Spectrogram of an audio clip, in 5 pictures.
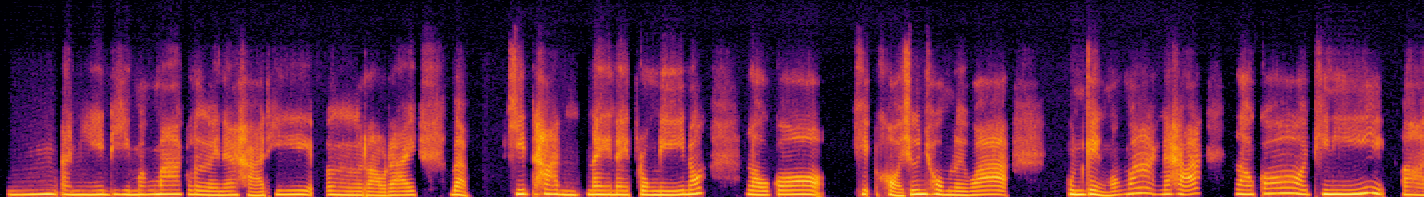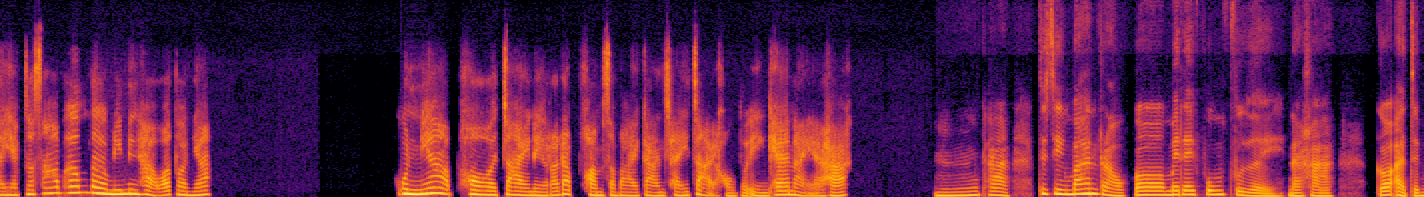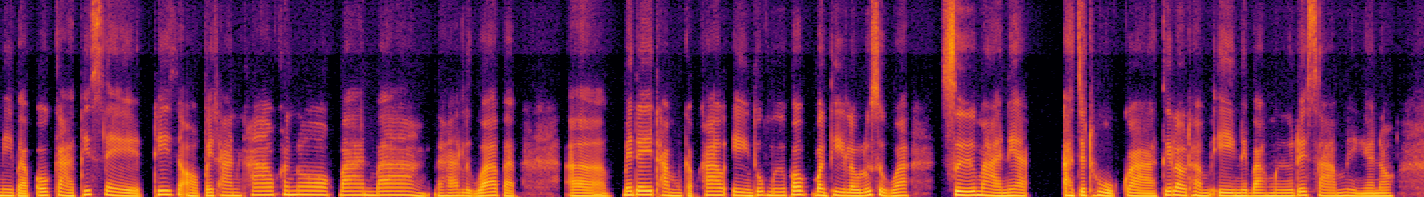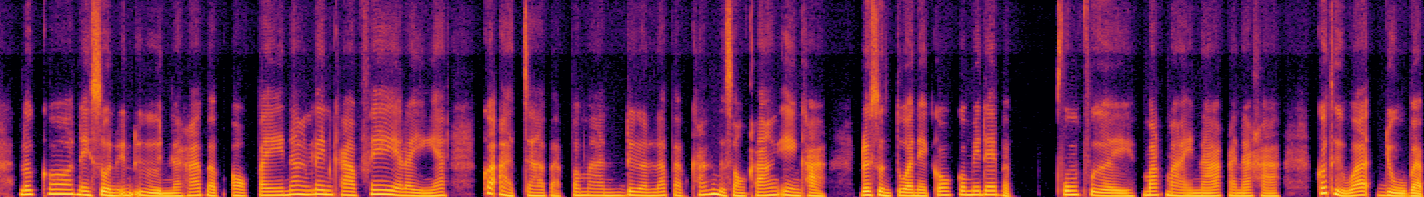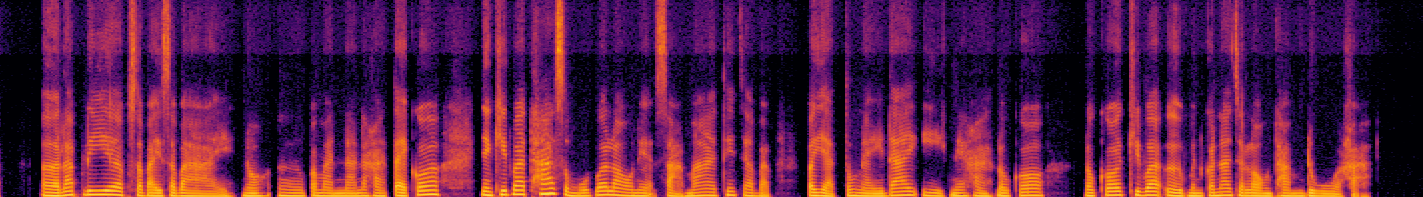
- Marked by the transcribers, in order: none
- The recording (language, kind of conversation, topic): Thai, advice, จะทำงบประมาณรายเดือนอย่างไรโดยไม่รู้สึกว่าต้องอดอะไร?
